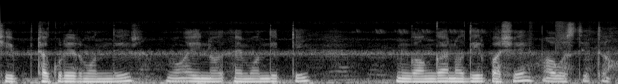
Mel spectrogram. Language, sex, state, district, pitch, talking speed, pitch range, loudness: Bengali, male, West Bengal, Cooch Behar, 135 Hz, 115 wpm, 130-140 Hz, -17 LUFS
